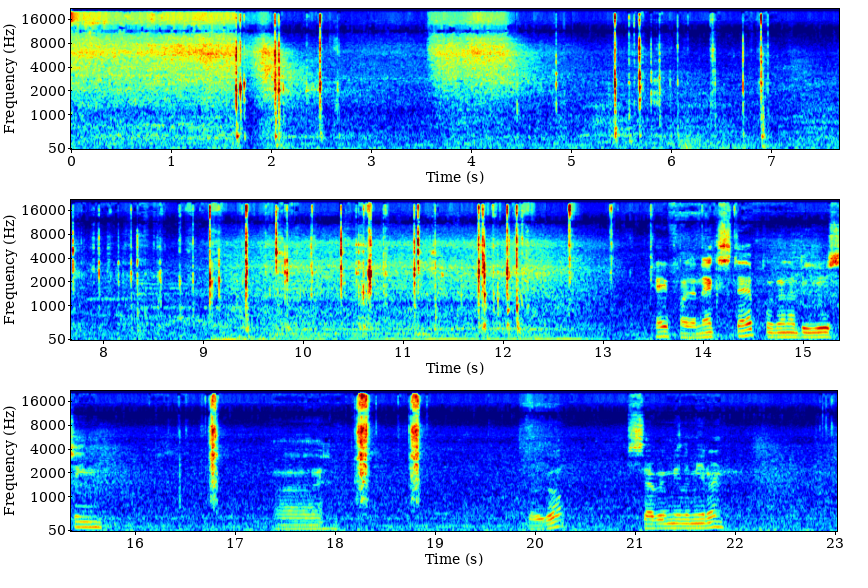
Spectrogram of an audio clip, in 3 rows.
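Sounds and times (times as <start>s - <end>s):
plastic trim clips snapping: 4.4s - 13.2s.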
